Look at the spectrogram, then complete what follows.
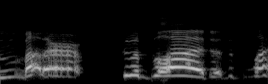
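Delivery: very high-pitched, loud, distraught yelling cry. Retelling the scene where Norman Bates finds what his mother did: imitating Norman Bates yelling distraught. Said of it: "he is distraught".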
